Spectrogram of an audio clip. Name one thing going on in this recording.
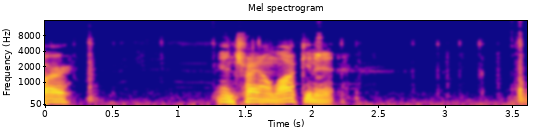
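A car door handle clicks as a hand pulls it.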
